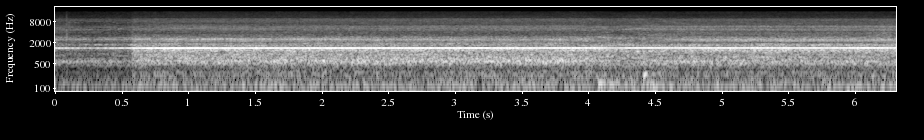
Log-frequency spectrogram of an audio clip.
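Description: A heat embossing tool blows hot air over embossing powder on a small card piece, a steady loud fan whoosh that starts abruptly and runs on without pause.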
